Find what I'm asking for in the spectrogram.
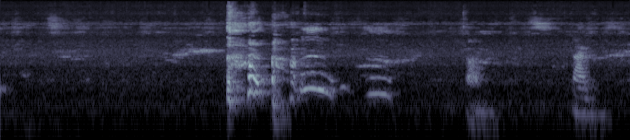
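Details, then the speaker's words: Grandmother coughing while a small child laughs and chants in Telugu about the cough; a cough. "దగ్గు వచ్చింది, దగ్గు వచ్చేసింది, గట్టిగా దగ్గు వచ్చేసింది, దగ్గు వచ్చేసింది, నీకు దగ్గొచ్చింది, నాకు నవ్వొచ్చింది."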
